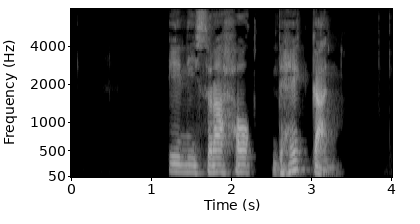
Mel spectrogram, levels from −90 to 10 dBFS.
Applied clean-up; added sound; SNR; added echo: none; none; none; none.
